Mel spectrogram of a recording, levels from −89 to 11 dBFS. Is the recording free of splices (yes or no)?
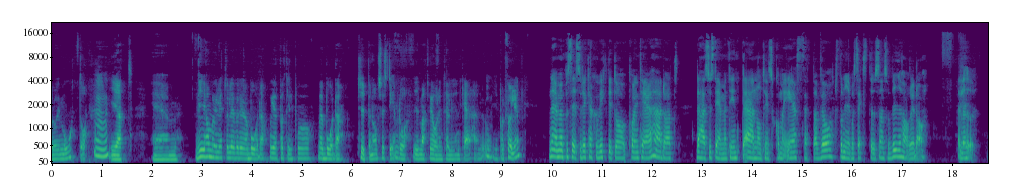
no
